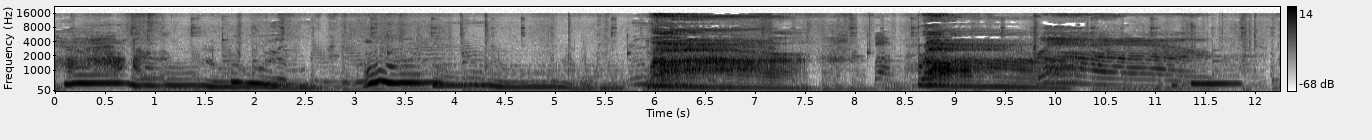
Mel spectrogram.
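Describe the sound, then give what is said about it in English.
A voice imitates wild monsters, letting out long wavering howls and gliding wails, broken by two rough, throaty roars, loud for about twelve seconds. “Roar.”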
